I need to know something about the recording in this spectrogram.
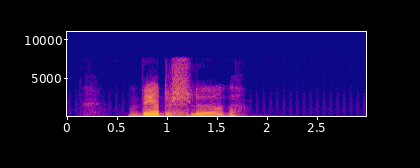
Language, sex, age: Swedish, male, 31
